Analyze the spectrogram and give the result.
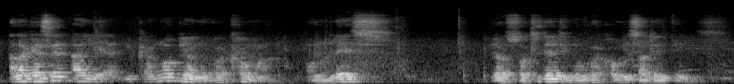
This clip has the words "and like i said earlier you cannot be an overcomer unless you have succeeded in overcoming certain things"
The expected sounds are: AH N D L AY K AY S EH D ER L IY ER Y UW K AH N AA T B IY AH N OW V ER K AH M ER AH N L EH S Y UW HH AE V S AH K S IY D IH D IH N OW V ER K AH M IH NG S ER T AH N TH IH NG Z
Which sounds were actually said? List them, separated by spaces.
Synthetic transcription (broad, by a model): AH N L AY K AY S EH D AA L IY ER Y UW K AH N AA T B IY AH N OW V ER K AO M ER AH N L EH S Y UW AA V S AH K S IY D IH D IH N OW V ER K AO M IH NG S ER T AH N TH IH NG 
